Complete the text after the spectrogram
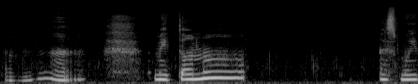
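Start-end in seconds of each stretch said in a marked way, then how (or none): none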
